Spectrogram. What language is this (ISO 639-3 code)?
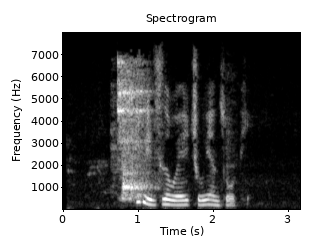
zho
